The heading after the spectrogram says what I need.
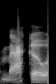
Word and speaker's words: Mako: That will be 2-star Mako, I believe is how it's pronounced, I'm being informed, versus Cinder on Wednesday night.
